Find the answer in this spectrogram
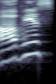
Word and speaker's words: obvious: So to pronounce this word, we start with a and father and then it's a B sound, but a very small one. Ob. Then you move to the V immediately. Obvious V high e a y sound schwa and s.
